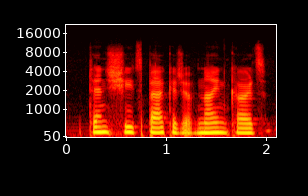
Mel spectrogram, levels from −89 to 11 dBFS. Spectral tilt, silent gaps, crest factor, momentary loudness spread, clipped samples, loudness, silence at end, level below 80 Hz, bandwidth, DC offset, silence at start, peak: -7 dB/octave; none; 14 dB; 3 LU; under 0.1%; -21 LUFS; 0.15 s; -50 dBFS; 10 kHz; under 0.1%; 0.25 s; -8 dBFS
